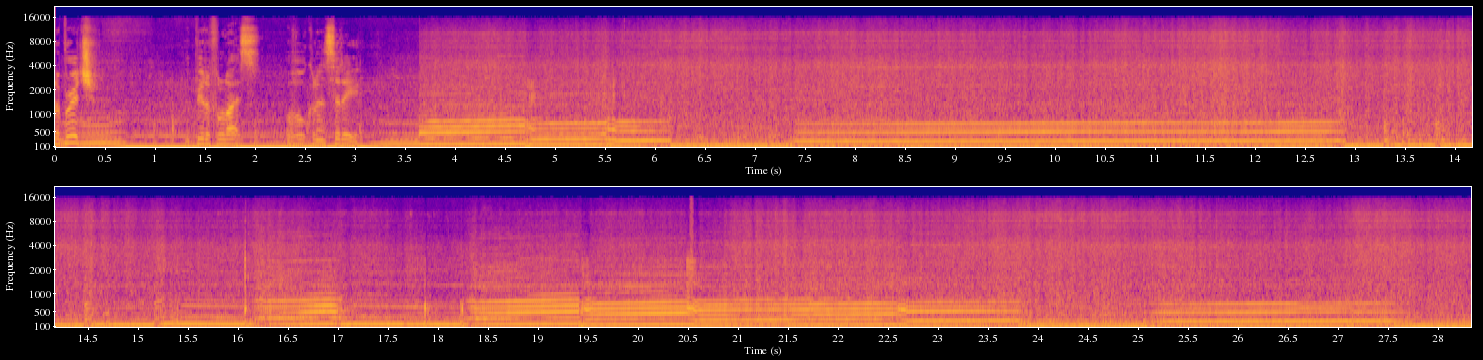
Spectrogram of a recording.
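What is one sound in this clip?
A motorcycle engine drones loudly, its pitch climbing and dropping as the gears shift.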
